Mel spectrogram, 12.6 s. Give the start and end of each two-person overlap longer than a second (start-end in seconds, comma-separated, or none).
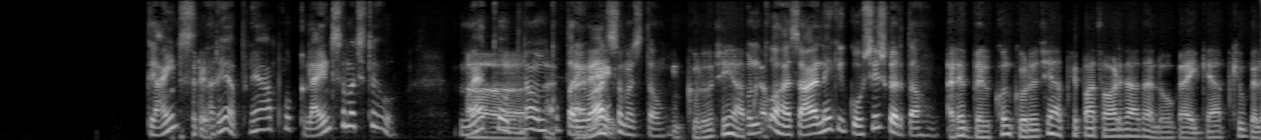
none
